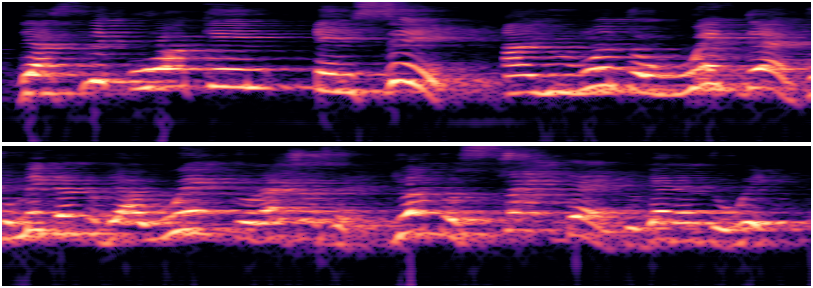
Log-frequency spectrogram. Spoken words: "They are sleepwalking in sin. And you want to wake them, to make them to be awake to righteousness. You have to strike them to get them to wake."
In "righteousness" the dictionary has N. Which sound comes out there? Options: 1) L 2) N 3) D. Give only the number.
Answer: 1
